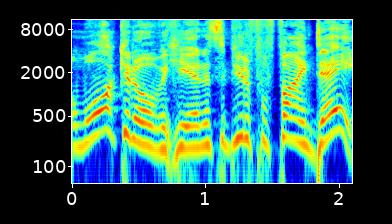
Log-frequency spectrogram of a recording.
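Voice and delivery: loud, shrill, booming, high-pitched put-on Boston accent. Asked by the other speaker to do boston, say it in a boston accent. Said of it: "Do Boston".

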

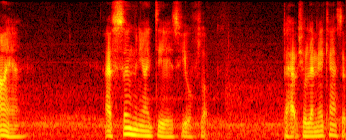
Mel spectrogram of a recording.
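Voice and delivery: ordinary delivery

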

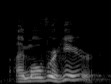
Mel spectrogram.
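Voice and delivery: barely audible, very quiet, timid little voice. Retelling a story where a voice answers from behind a bush, putting on a quiet timid voice. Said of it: "quiet little timid voice that comes from behind a bush".

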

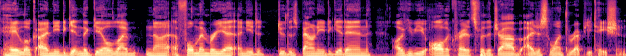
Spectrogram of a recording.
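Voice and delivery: normal talking voice

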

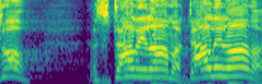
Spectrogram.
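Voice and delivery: mock thrilled old lady voice, very high and loud. Retelling an old lady's words on seeing the screen: imitating an excited old lady. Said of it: "She gets excited and she goes".

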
